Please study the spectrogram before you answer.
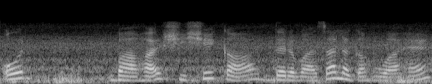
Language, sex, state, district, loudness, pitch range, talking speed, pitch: Hindi, female, Punjab, Pathankot, -18 LUFS, 185-245 Hz, 110 wpm, 205 Hz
